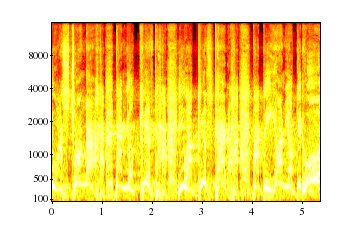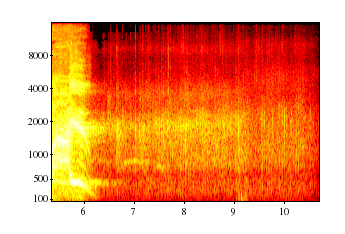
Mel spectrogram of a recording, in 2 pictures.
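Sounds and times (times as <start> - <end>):
speech: 0.2 - 6.2
audience clapping hands: 6.4 - 10.7.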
